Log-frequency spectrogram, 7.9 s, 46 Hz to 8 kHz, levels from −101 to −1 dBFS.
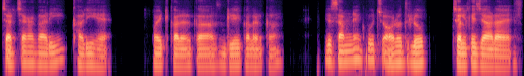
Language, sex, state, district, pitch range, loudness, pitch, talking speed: Hindi, male, Chandigarh, Chandigarh, 100-115 Hz, -22 LUFS, 105 Hz, 160 wpm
